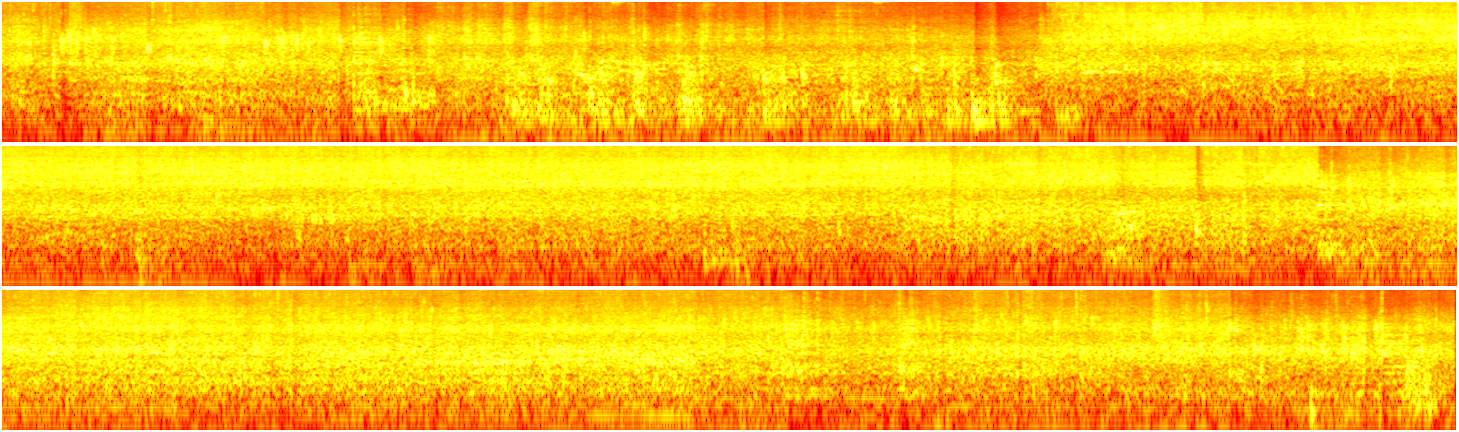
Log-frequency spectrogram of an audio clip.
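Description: Battered twigim deep-frying in a wide wok of hot oil, a loud, steady sizzle. About eight seconds in the sizzle jumps suddenly louder and hissier and stays that way.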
